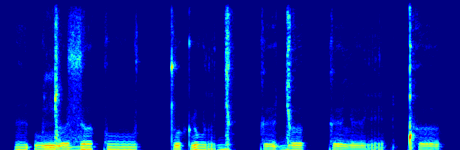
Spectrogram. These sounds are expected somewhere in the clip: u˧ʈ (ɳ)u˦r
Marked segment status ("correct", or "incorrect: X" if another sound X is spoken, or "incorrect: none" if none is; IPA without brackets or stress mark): correct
